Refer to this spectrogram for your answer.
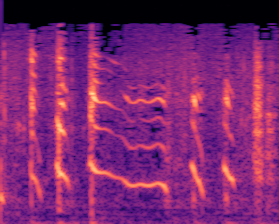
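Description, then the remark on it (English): A man imitates Asta, the wire-haired fox terrier of The Adventures of the Thin Man, whimpering and begging for attention: a string of short, high, falling whines around one long, quavering drawn-out whine, fairly loud, with no talking. “Asta begs for attention.”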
